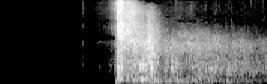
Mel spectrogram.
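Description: A firecracker explodes with a loud bang outdoors.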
